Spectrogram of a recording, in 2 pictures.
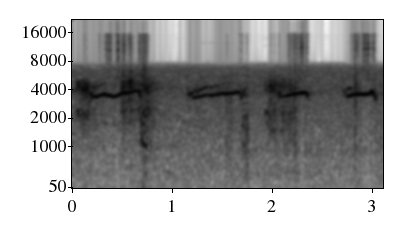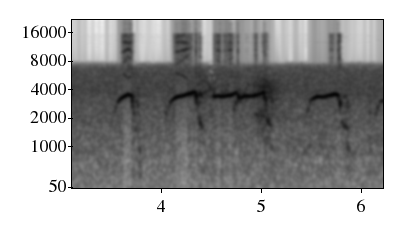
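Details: Eastern imperial eagles at their nest in an oil and gas producing district, captured by a nest camera on 11 July 2024 at 09:14: loud, clear whistled notes, each rising then levelling off, given in quick bursts with sharp knocking and rustling sounds between.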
